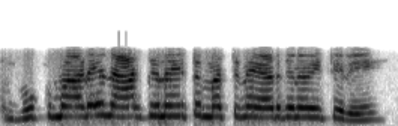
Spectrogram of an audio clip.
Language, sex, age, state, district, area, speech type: Kannada, female, 30-45, Karnataka, Gulbarga, urban, conversation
